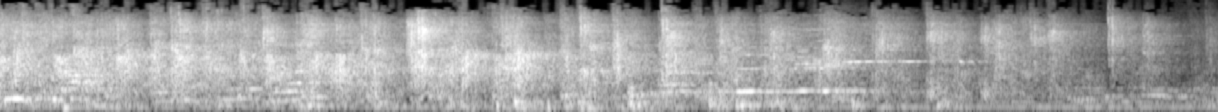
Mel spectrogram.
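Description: Audience applauding, the clapping thinning out and fading away near the end, with a few voices murmuring underneath.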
